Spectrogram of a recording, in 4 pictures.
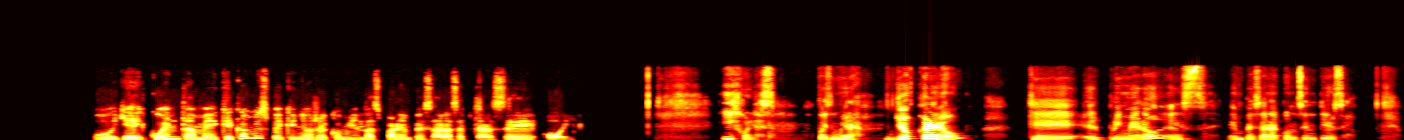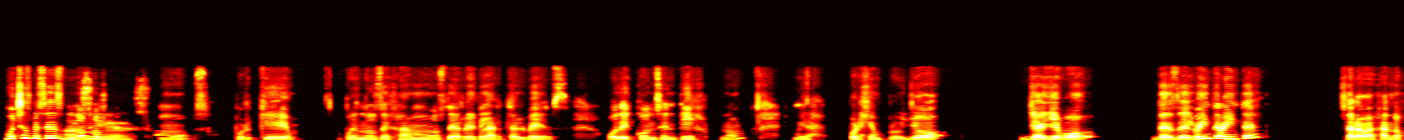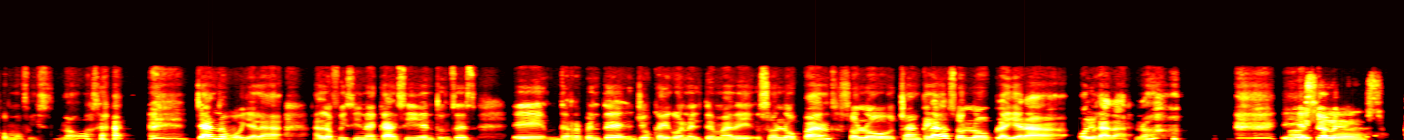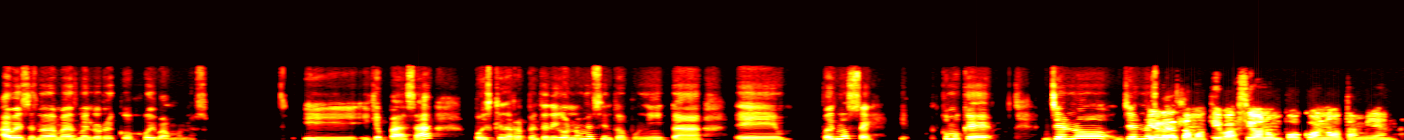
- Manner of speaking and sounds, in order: laughing while speaking: "o sea"; laughing while speaking: "¿no?"
- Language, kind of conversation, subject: Spanish, podcast, ¿Qué pequeños cambios recomiendas para empezar a aceptarte hoy?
